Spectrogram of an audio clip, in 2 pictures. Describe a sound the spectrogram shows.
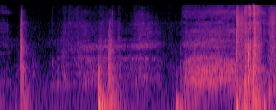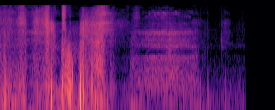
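Fingers rub and knock against a phone close by.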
